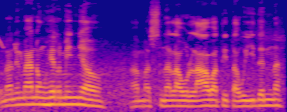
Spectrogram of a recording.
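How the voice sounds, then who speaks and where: A man's voice: medium pitch, fairly even intonation, a little fast, lightly acted. A man with an Ilocano accent playing a put-upon, plain-spoken husband in a radio comedy drama. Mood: resigned. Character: put-upon husband reporting his siblings' inheritance demands. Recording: noisy outdoor ambience with birdsong.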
